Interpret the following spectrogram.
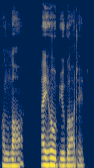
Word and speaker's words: Allah: When the previous letter has Fatha or Dhamma, in both cases we pronounce letter Lam with heavy sound, and always we have to stretch this La sound for 2 count in the name of Allah.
